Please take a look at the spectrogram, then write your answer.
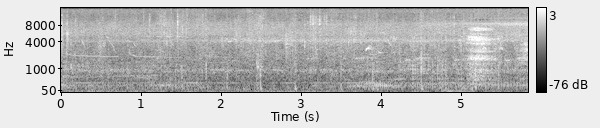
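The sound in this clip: The hooves of a herd of black, horned grass-eating herbivores march in a dense, continuous patter of overlapping thuds and clops, fairly faint and steady throughout, with no voices.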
